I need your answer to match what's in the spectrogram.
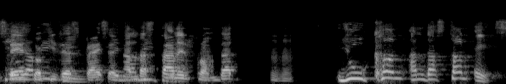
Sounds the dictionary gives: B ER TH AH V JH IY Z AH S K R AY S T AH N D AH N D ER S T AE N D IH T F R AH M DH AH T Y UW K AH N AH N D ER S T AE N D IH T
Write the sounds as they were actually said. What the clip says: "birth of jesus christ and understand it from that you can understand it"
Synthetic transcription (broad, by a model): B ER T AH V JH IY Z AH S K R AY S AH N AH N D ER S T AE N D IH T F R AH M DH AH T Y UW K AH N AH N D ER S T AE N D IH T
